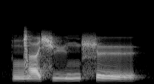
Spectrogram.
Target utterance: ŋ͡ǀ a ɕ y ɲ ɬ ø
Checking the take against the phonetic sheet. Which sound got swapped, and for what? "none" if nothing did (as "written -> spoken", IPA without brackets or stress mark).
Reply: none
